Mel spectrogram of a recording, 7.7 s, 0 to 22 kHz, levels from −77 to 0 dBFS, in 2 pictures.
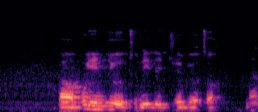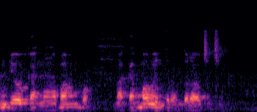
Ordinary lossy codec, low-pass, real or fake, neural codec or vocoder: Opus, 16 kbps; 7.2 kHz; real; none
